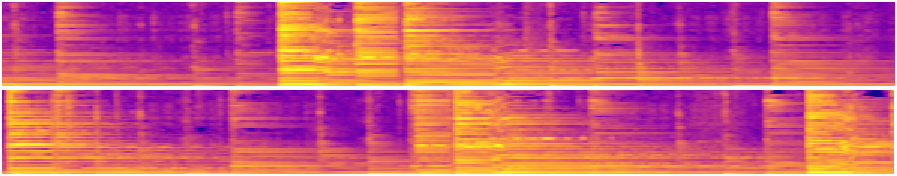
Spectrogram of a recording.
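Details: Strummed acoustic guitar music with bright plucked chords fills the whole recording, steady and melodic, with no animal calls audible.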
